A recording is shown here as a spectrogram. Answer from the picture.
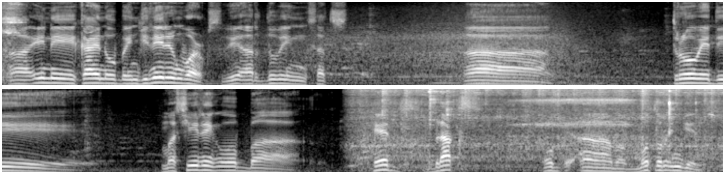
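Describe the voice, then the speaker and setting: Very slow delivery broken by long, frequent pauses. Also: man, fairly high pitch for a man, ordinary pitch variation. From Philippines. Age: 50s. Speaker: machinist. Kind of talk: documentary interview. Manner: halting.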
